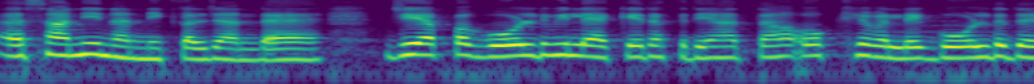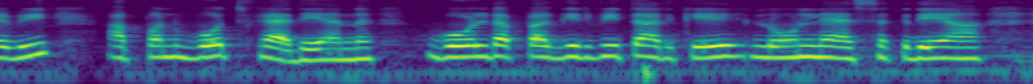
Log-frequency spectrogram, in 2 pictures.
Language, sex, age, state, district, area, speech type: Punjabi, female, 45-60, Punjab, Ludhiana, urban, spontaneous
